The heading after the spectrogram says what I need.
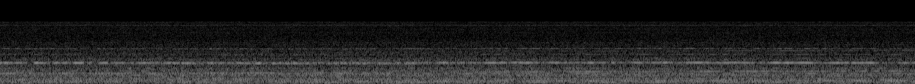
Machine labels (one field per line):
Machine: fan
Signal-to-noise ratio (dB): -6 dB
